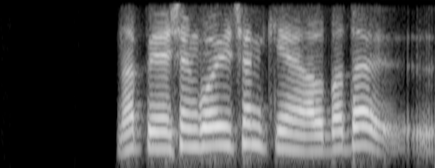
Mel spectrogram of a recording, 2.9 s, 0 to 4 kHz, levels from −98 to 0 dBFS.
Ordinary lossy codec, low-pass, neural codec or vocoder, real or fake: none; 3.6 kHz; none; real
